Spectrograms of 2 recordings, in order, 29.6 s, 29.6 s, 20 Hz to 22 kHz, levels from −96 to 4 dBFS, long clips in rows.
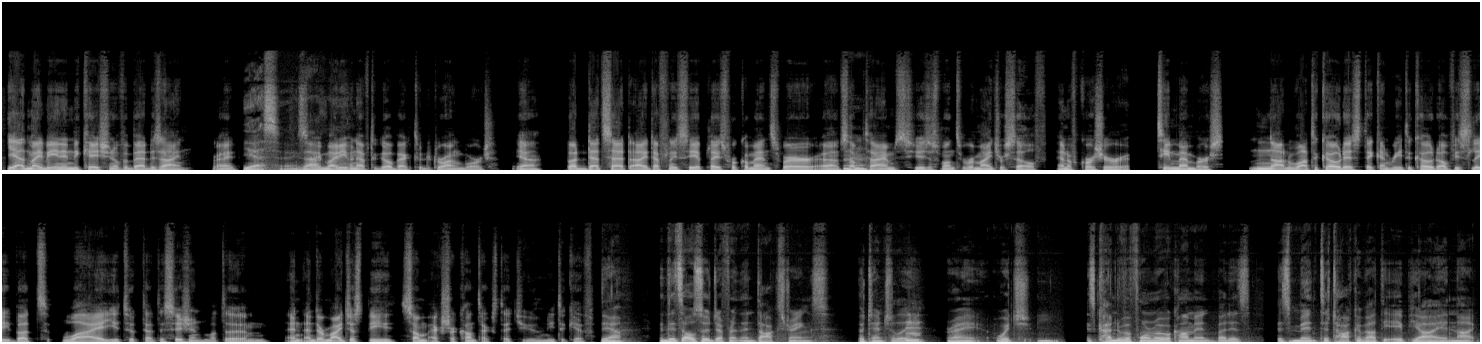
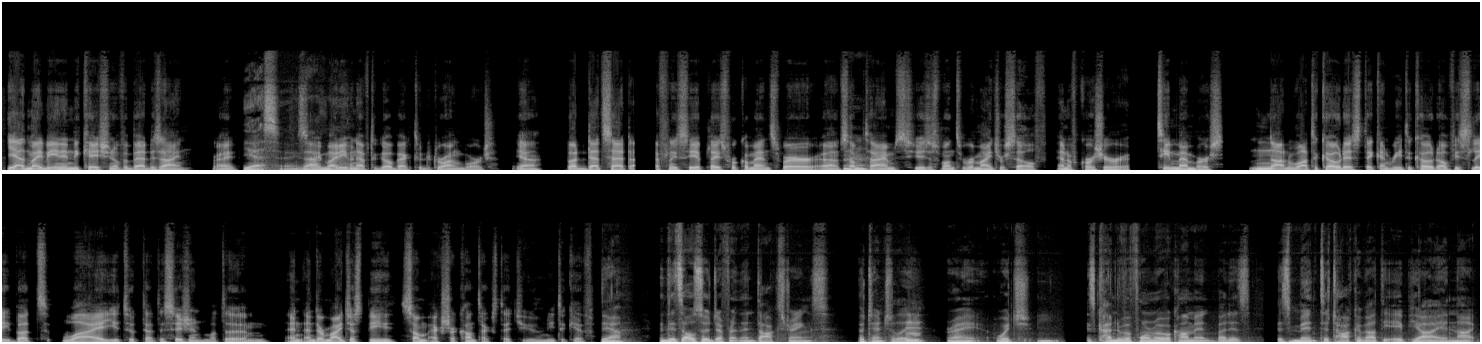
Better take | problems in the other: first | audio cutting out; at 6.5 s

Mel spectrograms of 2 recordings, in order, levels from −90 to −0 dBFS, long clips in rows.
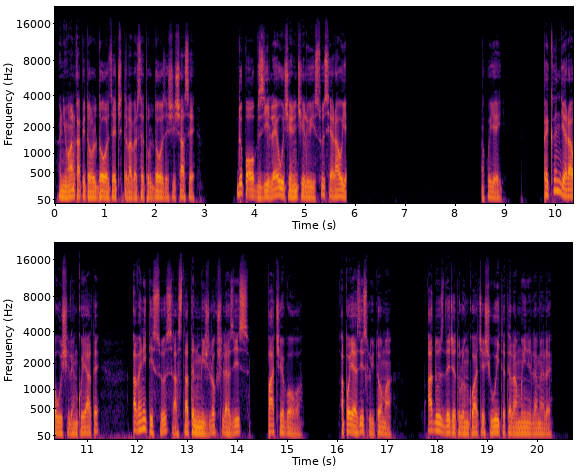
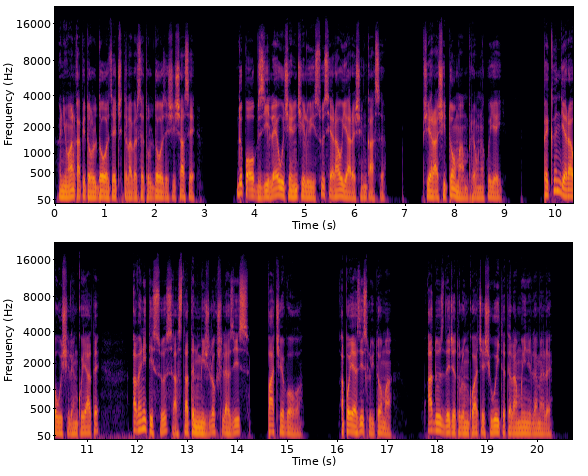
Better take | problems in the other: second | audio cutting out; at 6 s for 2.5 s

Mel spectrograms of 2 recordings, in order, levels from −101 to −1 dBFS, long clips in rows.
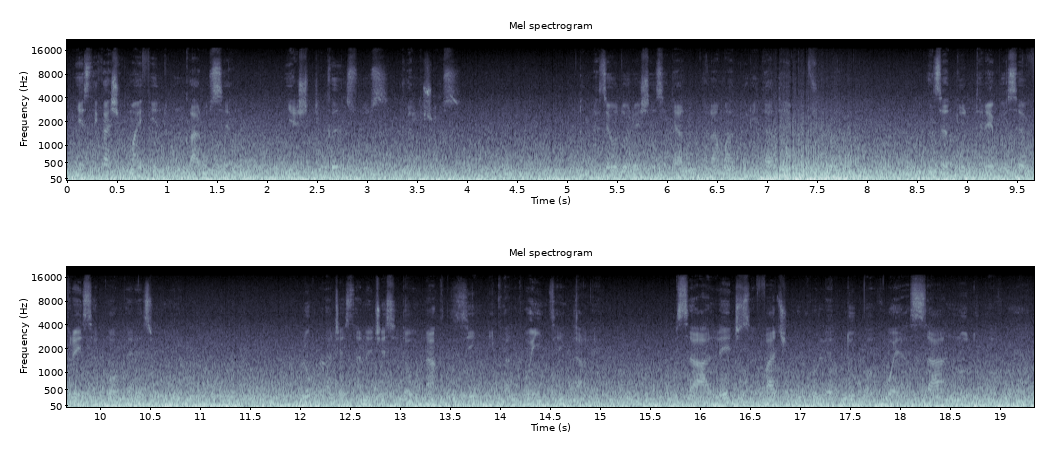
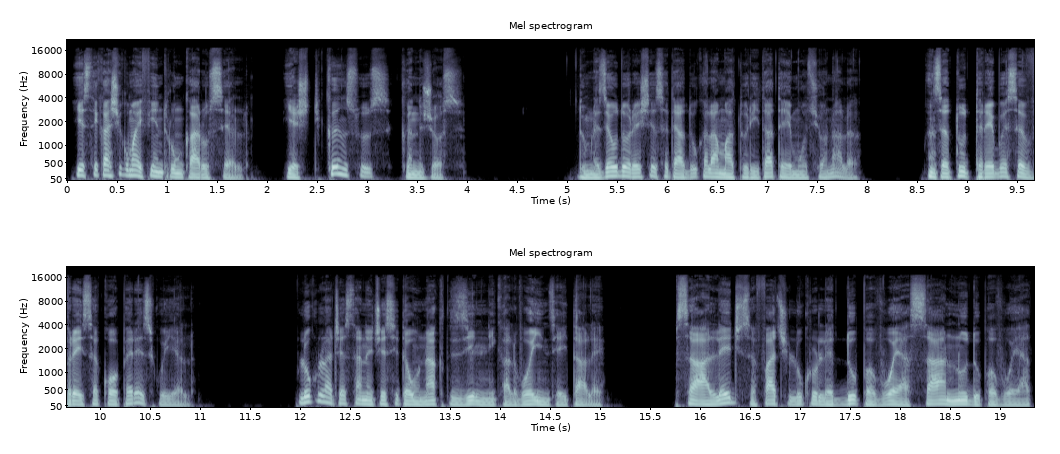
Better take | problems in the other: second | wind noise on the microphone; heavy; 5 dB above the speech

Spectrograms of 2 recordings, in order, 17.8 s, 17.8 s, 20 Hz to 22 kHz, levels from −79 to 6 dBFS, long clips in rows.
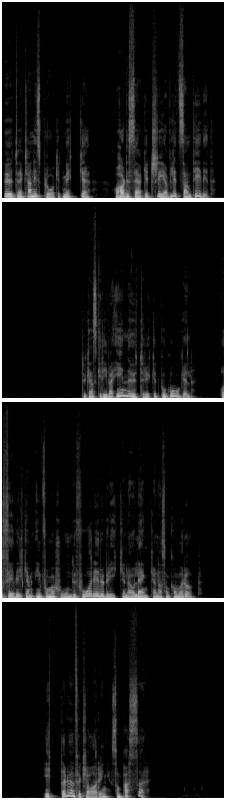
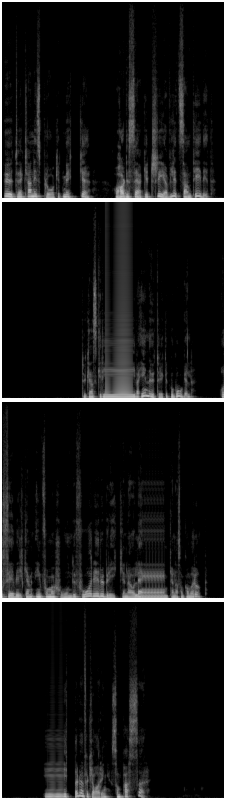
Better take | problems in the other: first | audio freezing; at 6.5 s for 0.5 s, at 12 s and at 14 s

